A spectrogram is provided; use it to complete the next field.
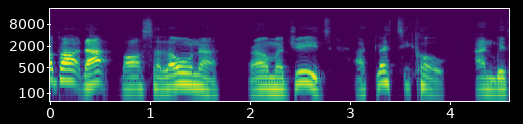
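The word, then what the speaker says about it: Atlético: could make the final if Atletico go Atletico go through not Athletico cuz you know different Athletic Club um they're the ones that he actually pronounced with the th but because they I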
